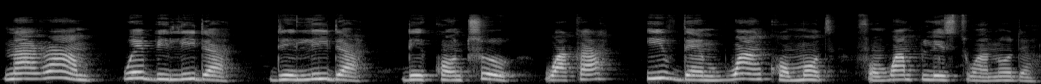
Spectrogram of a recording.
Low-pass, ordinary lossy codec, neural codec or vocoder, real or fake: 10.8 kHz; AAC, 48 kbps; none; real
